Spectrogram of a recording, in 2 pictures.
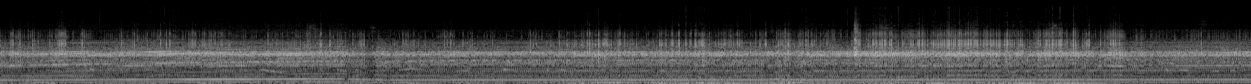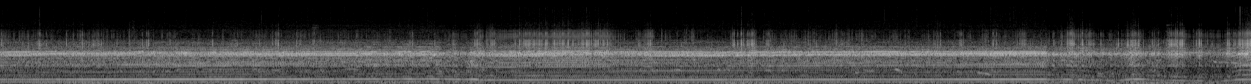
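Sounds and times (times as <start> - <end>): car engine revving high: 0.0 - 25.0.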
